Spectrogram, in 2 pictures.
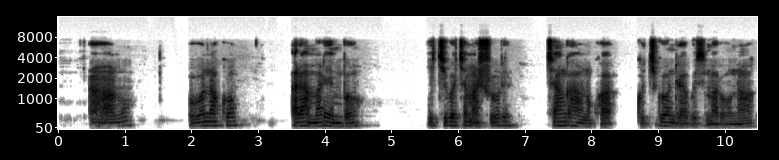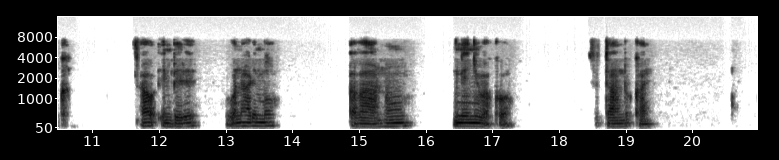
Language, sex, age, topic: Kinyarwanda, female, 50+, government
